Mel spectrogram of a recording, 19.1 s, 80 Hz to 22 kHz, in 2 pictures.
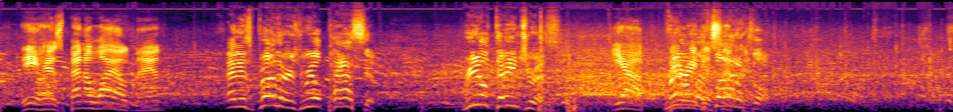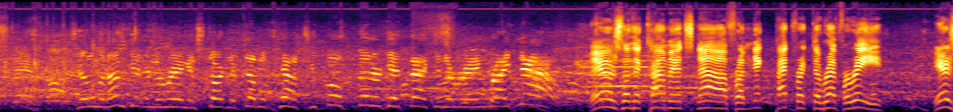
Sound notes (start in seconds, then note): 6.5 applause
